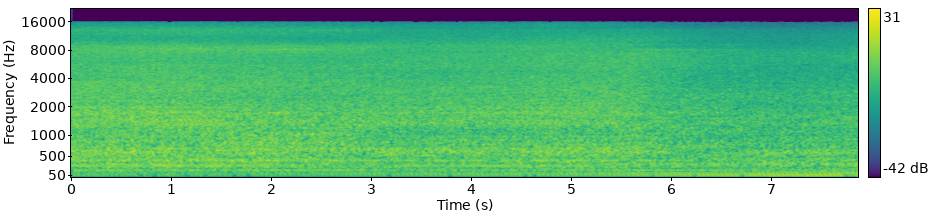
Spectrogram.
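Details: 1969 Fargo 500 dump truck, long-stored engine running on gas poured into the two-barrel carb: loud rushing roar with a loose pulsing beat about three or four per second; smoking, slight exhaust manifold oil leak.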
